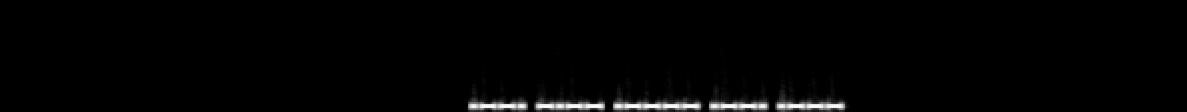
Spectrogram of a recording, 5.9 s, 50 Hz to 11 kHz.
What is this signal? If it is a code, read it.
Morse code, heard as a keyed tone, about 52 wpm, 700 Hz. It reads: PY1PJ
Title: DXCC-100 Call Signs - 5 Characters - Repeated 3x - 50wpm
